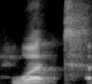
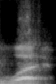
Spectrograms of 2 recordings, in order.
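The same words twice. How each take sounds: First: The word ends with a clearly released T. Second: The word ends with a glottal stop. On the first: "we don't really say what" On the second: "So that's a glottal stop"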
